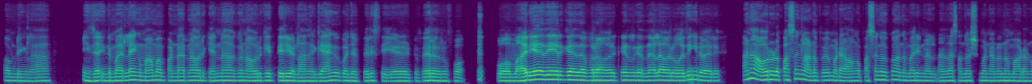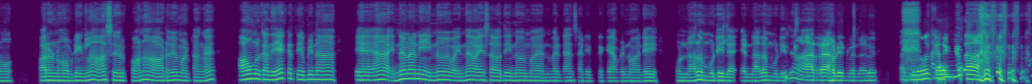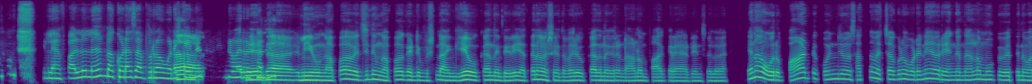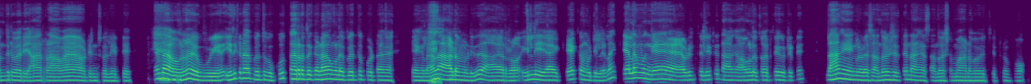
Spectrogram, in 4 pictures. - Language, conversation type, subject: Tamil, podcast, வயது அதிகரித்ததால் உங்கள் இசை ரசனை மாறியிருக்கிறதா?
- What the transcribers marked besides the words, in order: tapping; other noise; laughing while speaking: "முடியுது ஆடுறேன். அப்படின்னுவேன் நானு"; other background noise; laugh; laugh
